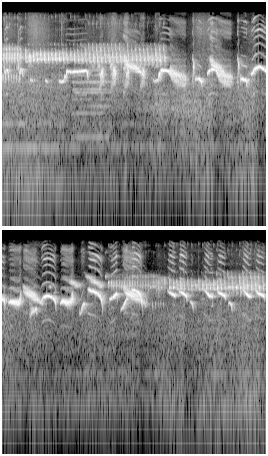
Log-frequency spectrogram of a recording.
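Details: Vietnamese caged Chinese hwamei pours out a continuous stream of looping, slurred whistles, each phrase swooping down and up, sustained and varied over several seconds.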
